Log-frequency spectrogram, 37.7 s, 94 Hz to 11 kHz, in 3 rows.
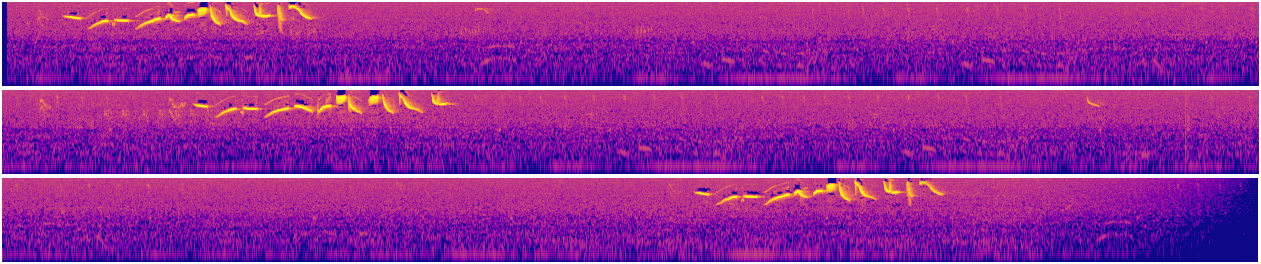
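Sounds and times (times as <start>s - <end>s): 
Tawny-bellied seedeater Sporophila minuta singing: 0.1s - 3.2s, 4.5s - 7.4s, 12.8s - 17.7s, 23.4s - 23.7s, 31.8s - 34.7s.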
